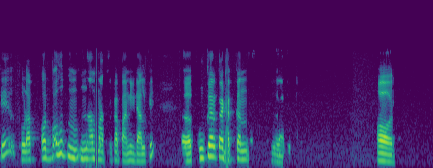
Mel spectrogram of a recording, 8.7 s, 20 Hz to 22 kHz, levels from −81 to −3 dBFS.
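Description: From 1.72 to 1.8 s the speech sinks by about 10 dB, and it sinks again by about 20 dB from 2.09 to 2.29 s and from 3.61 to 3.99 s. This is likely speech suppressed in double talk, with the echo canceller turning the talker down while the far side was also active.

Between 1.9 and 1.96 s, and again at 4.53 to 4.56 s (30 ms) and 6.63 to 6.66 s (22.5 ms), there are abrupt silent holes. They are unconcealed Bluetooth headset packet loss: the first stretch loses 52.5 ms in fragments within 60 ms, the longest run 30 ms. The square-edged gaps separate it from the suppression.

At 5.04 to 5.09 s a faint second voice, about 20 dB below the speech, is likely the other side's voice leaking through past the echo canceller. It is a separate sound layered on top, not a change to the talker's own level.

The deepest suppression runs from 5.38 to 6.27 s, dropping about 30 dB, with about 700 ms of that span affected. 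The mSBC link itself passes the audio up to 8 kHz with light graininess.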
